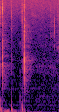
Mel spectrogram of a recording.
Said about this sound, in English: Second golf clap of the show. Yes. It's well done.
